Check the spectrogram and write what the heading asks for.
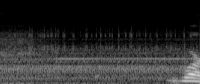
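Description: A steady mechanical hum that holds an even pitch, with a voice starting near the end.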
